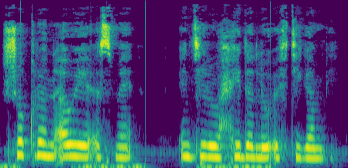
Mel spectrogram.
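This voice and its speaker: A woman's voice: on the high side, steady tone, rapid-fire, warm tone, close to an everyday voice. A woman voicing a tired, confused young woman in the hospital, speaking. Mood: weary. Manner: weary, bewildered.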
